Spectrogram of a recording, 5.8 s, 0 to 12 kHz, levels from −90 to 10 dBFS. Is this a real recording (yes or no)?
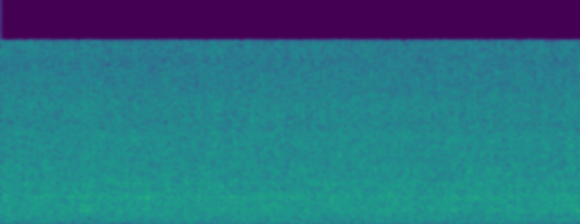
yes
